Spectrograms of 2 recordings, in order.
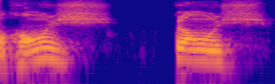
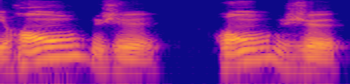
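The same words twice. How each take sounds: First: "ronge" e "plonge" numa sílaba só, sem E final; monossílabo forte. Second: "ronge" partido em duas, "ron... je"; sílabas separadas. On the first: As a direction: diga "ronge, plonge" com força, parando no J. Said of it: "a última sílaba que é forte". ("ronge, plonge" marcados, terminando em J) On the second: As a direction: separe "ronge" como em português, com pausa antes do "je". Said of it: "a gente separaria esse". ("ronge" escandido devagar, com o E final soando) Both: Shown as a demonstration.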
